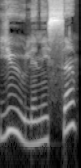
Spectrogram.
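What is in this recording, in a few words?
"julenisse", Norwegian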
